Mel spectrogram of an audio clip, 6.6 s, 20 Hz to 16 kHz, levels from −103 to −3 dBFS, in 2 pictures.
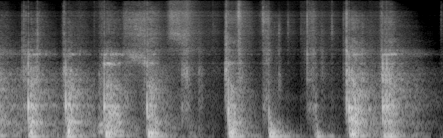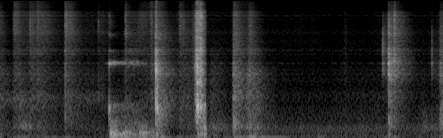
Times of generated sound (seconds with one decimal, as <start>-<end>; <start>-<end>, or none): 0.0-6.6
